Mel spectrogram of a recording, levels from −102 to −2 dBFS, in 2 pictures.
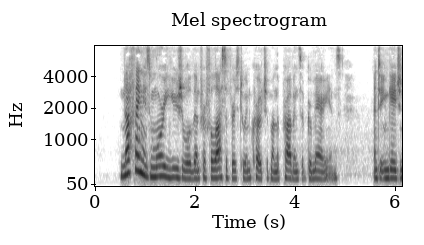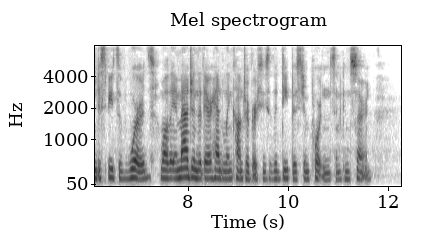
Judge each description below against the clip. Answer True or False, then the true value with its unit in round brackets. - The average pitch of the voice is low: False (175 Hz)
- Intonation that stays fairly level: True (2.2 semitones)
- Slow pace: False (170 wpm)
